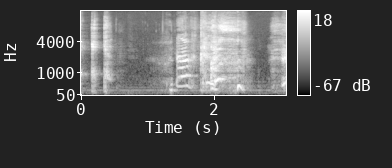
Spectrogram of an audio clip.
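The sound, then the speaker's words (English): A run of harsh, wet coughs as someone coughs up blood: two short hacks, a pause, then a longer gurgling, choking fit and a final rasping cough, with no words spoken. “I began coughing up blood.”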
